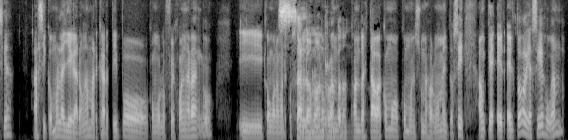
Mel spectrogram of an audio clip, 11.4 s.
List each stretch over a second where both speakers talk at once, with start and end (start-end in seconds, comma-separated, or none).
5.5-7.2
